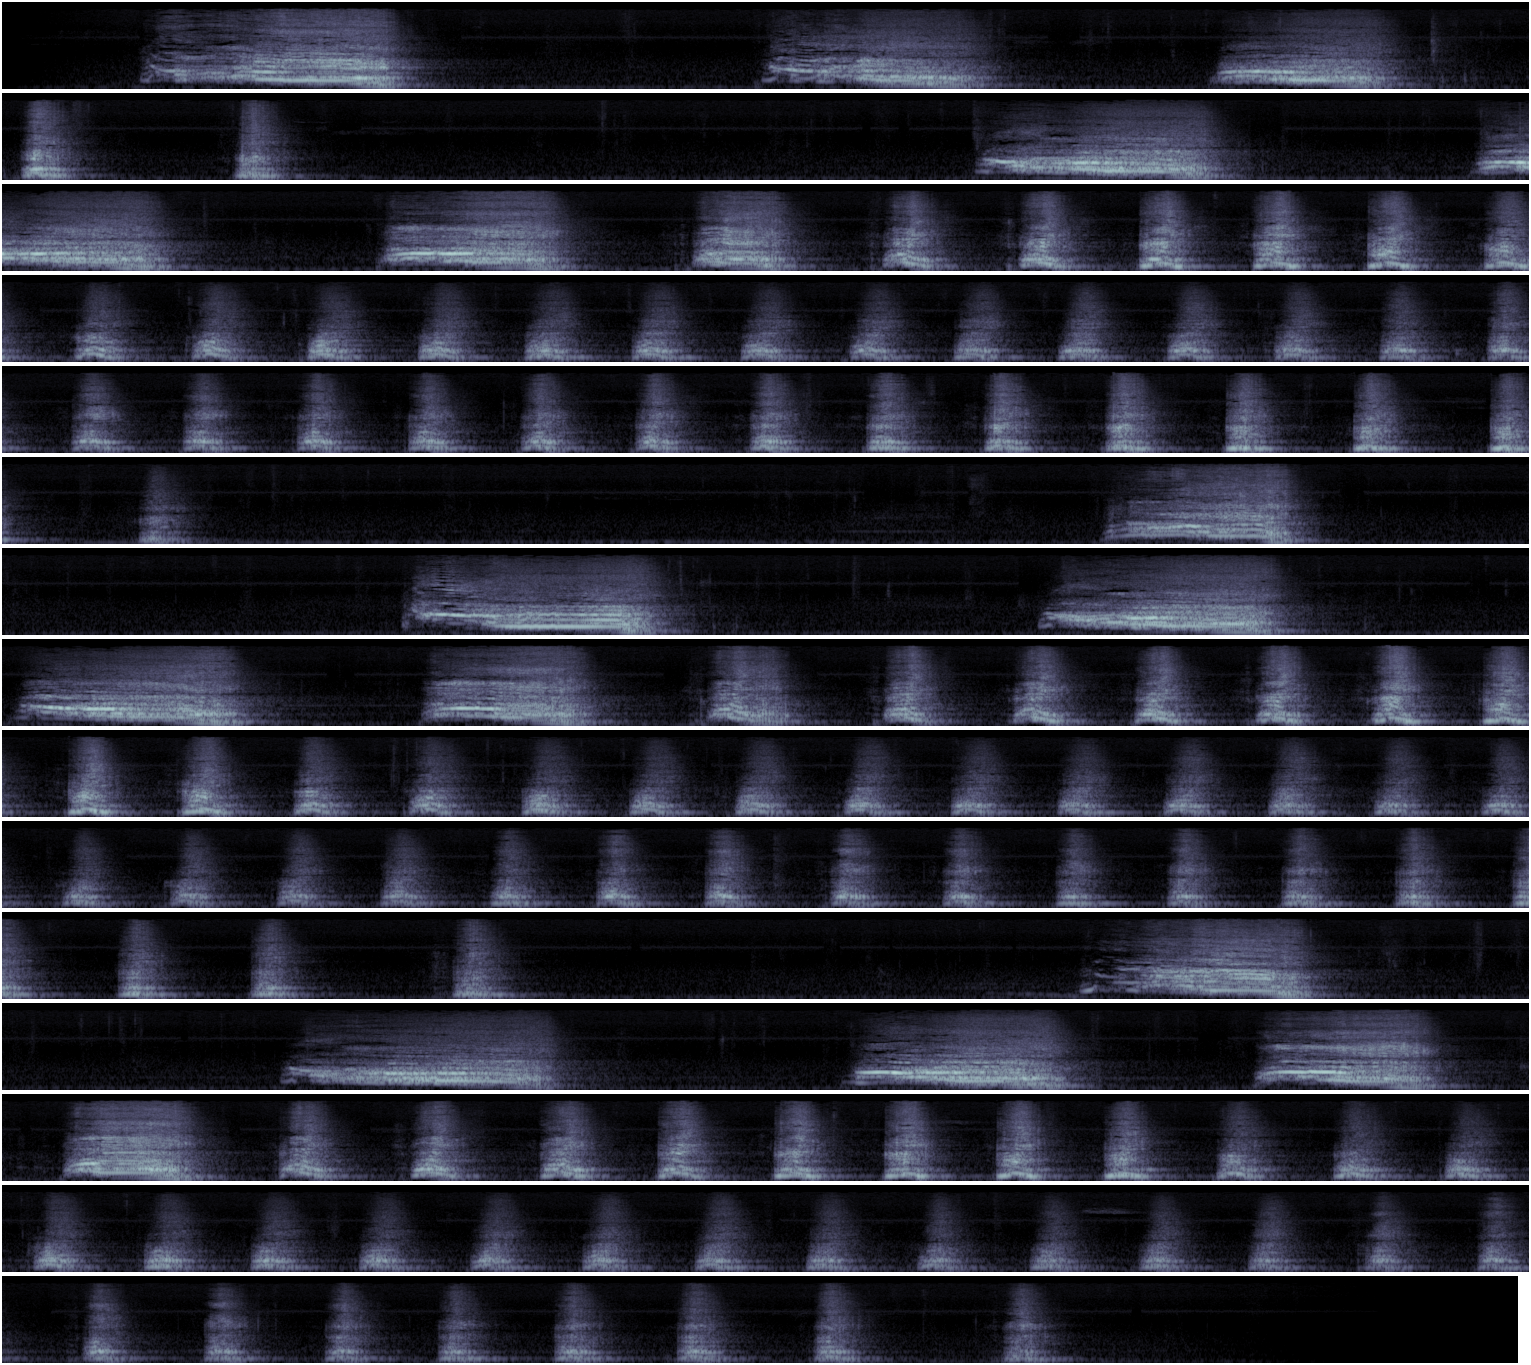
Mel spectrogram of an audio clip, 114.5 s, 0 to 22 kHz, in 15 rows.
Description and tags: Leijona karjuu ja tuhahtelee eläintarhan ulkohäkissä. (Panthera leo).
Paikka/Place: Suomi / Finland / Helsinki, Korkeasaari (eläintarha, zoo)
Aika/Date: 26.11.1995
